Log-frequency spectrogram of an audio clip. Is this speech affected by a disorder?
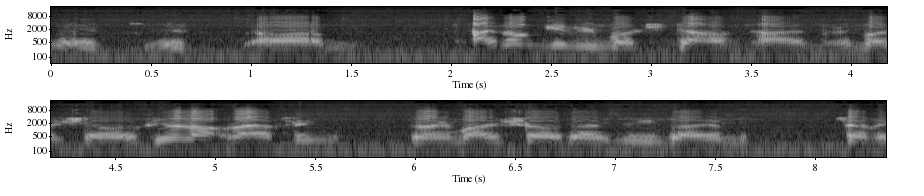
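Yes: cerebral palsy; body deteriorating with age.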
